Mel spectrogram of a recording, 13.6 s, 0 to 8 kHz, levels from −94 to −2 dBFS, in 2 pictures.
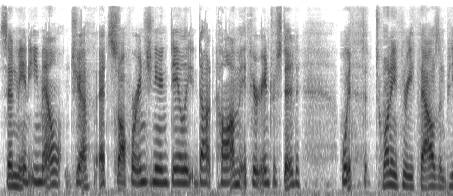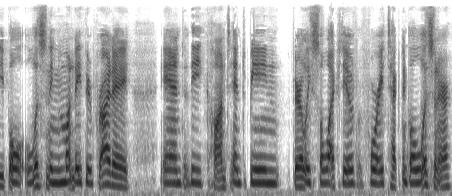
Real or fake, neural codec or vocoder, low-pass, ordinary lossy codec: fake; autoencoder, 22.05 kHz, a latent of 192 numbers a frame, VITS, trained on many speakers; 7.2 kHz; AAC, 32 kbps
